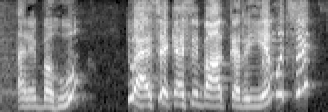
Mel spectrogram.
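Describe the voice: Putting on a character voice, a woman speaks at a fairly slow pace with a fairly high pitch and very wide pitch swings while faint music plays in the background.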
